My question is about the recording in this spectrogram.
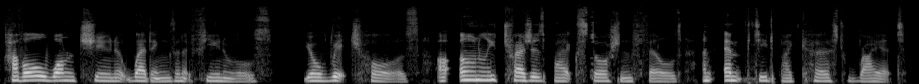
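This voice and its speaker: Narrator doing a scornful churchman, slow, hushed, dry studio read. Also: medium pitch, no room sound, natural voice. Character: scornful churchman lecturing on sinful women. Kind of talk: dramatic reading of a play quote.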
